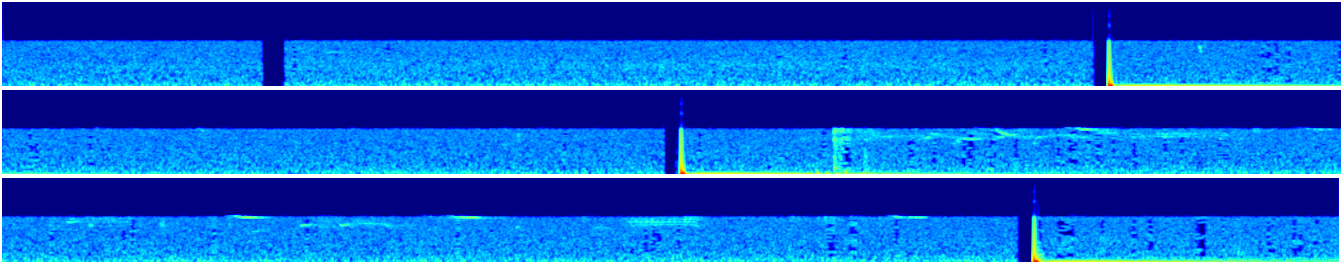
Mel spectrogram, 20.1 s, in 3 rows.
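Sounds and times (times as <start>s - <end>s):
microphone hiss: 0.0s - 20.0s
faint bird chirps: 10.9s - 18.1s.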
